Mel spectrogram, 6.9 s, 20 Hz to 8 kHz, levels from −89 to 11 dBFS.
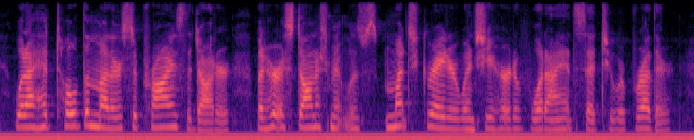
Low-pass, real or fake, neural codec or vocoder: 7.2 kHz; real; none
